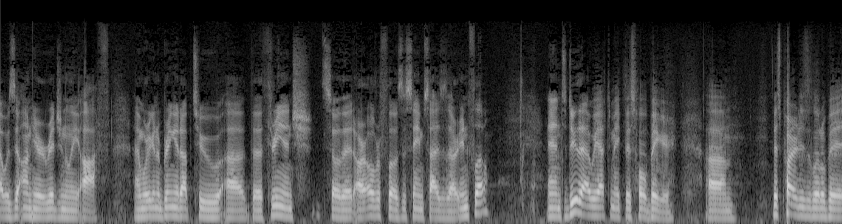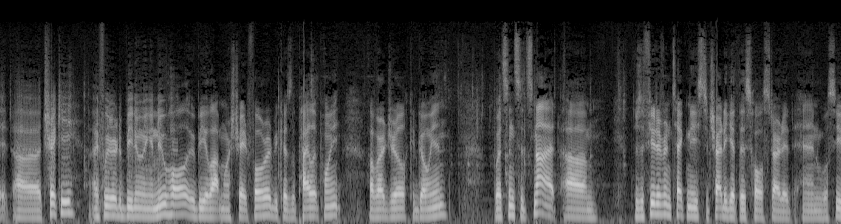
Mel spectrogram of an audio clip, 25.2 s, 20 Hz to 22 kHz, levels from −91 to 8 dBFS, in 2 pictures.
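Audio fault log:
8.88–15.30 s, periodic clock jitter: the converter clock wobbles at roughly 1 kHz, throwing sidebands around everything, so the sound picks up a rough, metallic edge.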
